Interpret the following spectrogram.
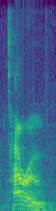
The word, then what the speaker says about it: tarot: And the one I only just learnt quite recently is that tarot, you don't pronounce the T in tarot cards.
